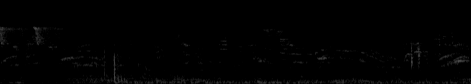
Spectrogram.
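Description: Near silence with faint bird chirps and calls scattered throughout.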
